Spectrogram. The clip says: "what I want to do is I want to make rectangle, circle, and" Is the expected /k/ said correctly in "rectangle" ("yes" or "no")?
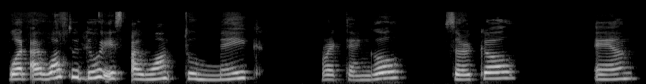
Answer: yes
